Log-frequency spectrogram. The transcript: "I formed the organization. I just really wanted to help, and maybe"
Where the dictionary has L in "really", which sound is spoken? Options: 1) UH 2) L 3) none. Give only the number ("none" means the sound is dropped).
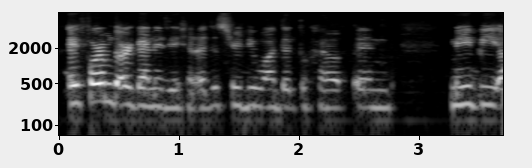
2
